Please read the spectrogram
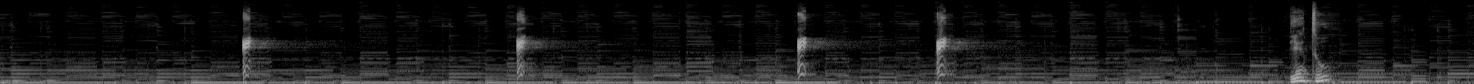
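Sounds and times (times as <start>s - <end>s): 
sharp loud frog calls: 2.4s - 3.5s, 5.2s - 6.0s, 8.0s - 10.6s
steady low droning frog chorus: 2.4s - 3.8s, 5.2s - 6.4s, 8.0s - 11.0s
speech: 12.9s - 13.4s.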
